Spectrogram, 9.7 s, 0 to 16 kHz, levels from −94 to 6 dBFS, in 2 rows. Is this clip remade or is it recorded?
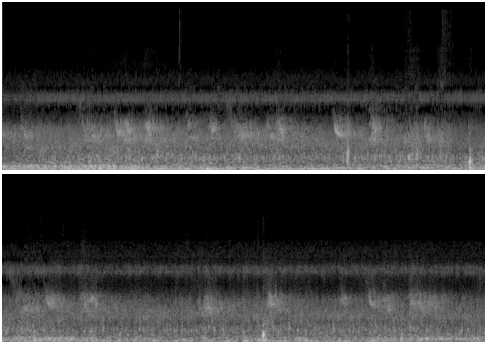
remade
